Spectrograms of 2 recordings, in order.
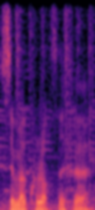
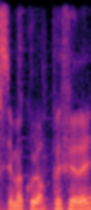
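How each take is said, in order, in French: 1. La hauteur descend à la fin. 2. La hauteur monte haut à la fin. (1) "C'est beaucoup plus stylé" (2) "quand je pars dans les aigus, je suis beaucoup moins intense"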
